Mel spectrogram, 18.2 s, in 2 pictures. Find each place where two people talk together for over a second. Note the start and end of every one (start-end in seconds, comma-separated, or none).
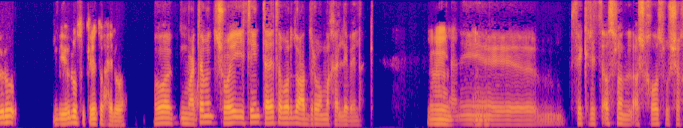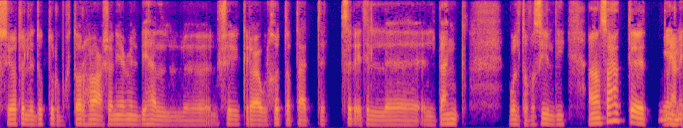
none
